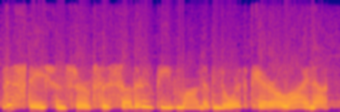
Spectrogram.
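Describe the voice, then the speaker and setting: High male station announcer, formal read, dull radio sound with faint hum. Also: moderate pace. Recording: dull, hummy weather radio reception.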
